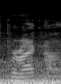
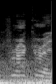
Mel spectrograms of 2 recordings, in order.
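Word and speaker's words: Pooraka: We said peruka and we so struggled with but it's spelled double O but it's paraka so you know again it's it's not English.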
